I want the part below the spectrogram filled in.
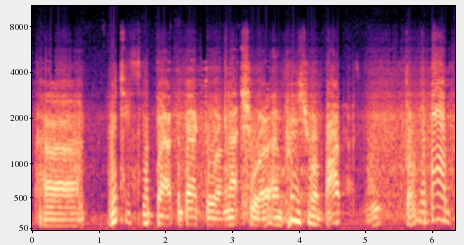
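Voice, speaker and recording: A man in a casual, teasing chat over shortwave ham radio, speaking a little haltingly like an operator among friends. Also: lowish voice, expressive. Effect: shortwave radio transmission. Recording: muffled, noisy shortwave radio reception. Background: radio static.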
